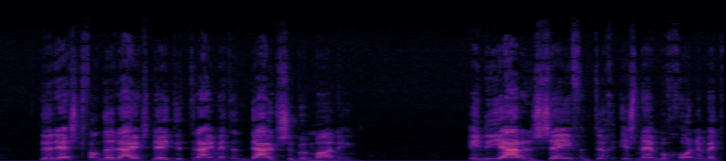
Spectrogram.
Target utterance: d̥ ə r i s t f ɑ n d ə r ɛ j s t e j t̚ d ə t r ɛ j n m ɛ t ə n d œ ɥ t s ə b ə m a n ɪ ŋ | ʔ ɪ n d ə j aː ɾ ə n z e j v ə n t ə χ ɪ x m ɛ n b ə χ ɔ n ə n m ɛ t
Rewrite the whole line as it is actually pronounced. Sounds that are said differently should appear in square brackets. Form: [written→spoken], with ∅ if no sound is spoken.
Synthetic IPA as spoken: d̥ ə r [i→ɛ] s t f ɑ n d ə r ɛ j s [t→d] e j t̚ d ə t r ɛ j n m ɛ t ə n d œ ɥ t s ə b ə m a n ɪ ŋ | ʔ ɪ n d ə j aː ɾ ə n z e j v ə n t ə χ ɪ [x→s] m ɛ n b ə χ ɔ n ə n m ɛ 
